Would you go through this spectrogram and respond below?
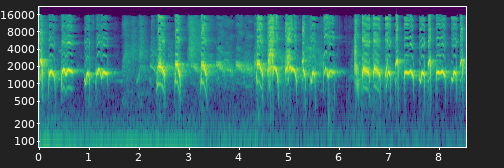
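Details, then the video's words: Song of a White-crested laughingthrush, old-forest style, used to train the voice of young birds: whistled arched notes, a brief quiet spell, then excited overlapping ringing notes that settle into a rapid run of whistles. "Khướu Đầu Bạc / Chim Bồ Chao / Ép Giọng Chim Non / 100% Chuẩn Rừng Già"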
